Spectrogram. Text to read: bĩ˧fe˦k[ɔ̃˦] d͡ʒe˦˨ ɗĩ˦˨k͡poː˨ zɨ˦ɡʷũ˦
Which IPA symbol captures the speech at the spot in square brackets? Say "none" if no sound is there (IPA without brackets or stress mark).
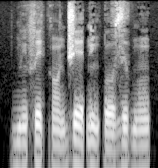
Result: ɔ̃˧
